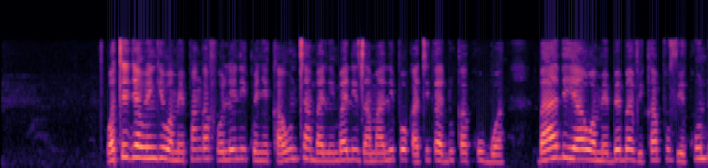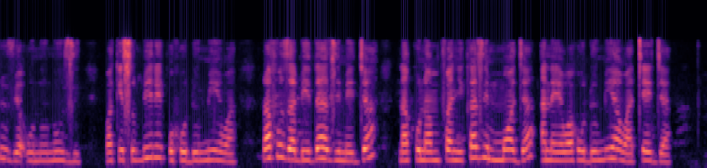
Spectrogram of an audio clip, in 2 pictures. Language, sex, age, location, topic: Swahili, female, 25-35, Nairobi, finance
